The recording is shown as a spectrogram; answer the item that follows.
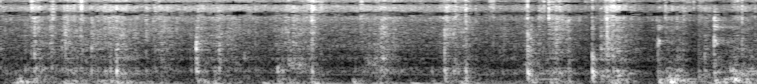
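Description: Beef mince browning in a pan gives irregular sharp pops and crackles over a low, uneven sizzle, close by and without talking.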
